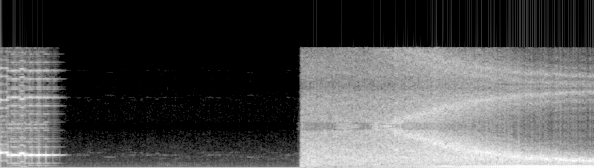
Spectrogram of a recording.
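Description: A short electronic jingle ends on a held note. After a brief lull, electronic science-fiction theme music starts suddenly about two seconds in: a rushing noise with a falling whistle over a low synthesizer drone.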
